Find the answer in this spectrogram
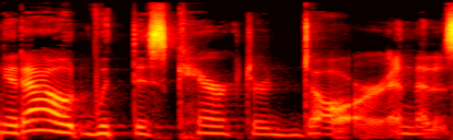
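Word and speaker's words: Dhar: the names and the locations oh is it dar it's dar isn't it it is okay oh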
